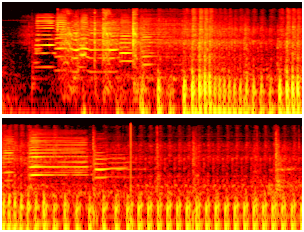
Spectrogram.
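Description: Enduro motorcycle engine running unevenly at first, picking up about two seconds in, then settling into a steady idle of about ten even pulses a second.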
